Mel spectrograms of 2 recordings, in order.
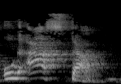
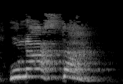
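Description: First: "un hasta" stretched slowly, falling at the end; stress on hasta. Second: "Un hasta" slow and much higher, falling; stressed hasta, higher. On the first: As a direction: dwell on "un hasta" and let it fall. ("un hasta" lento y marcado, cayendo) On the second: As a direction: lift "Un hasta" high, then drop it slowly. ("Un hasta" lento, agudo y enfático) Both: Shown as a demonstration.

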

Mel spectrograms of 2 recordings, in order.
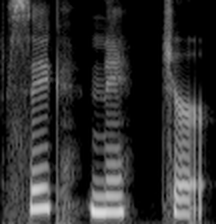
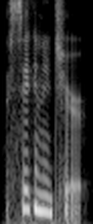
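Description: First: Signature drawn out very slowly, one syllable at a time. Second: Said in the usual way. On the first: Shown as a demonstration. Teacher showing learners how signature is built, syllable by syllable. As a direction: break signature into sig-na-ture, pausing between syllables.

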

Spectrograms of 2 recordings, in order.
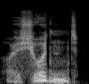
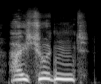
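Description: First: I shouldn't said close to the narrator's voice, mild refusal; a hint of the simple slave hesitating; lightly voiced simpleton. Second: I shouldn't said much higher and louder, a dim-witted refusal; simpleton repeating. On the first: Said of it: "he said". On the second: Acted. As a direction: blurt it out high like a simple slave. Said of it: "he repeated".

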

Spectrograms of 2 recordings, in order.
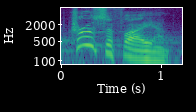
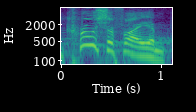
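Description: First: Smaller repeat of the crowd cry; echoing shout, eased. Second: Higher, louder crowd cry; first crowd shout, raised; read crowd shout. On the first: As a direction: let the echo fall back. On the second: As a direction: lift it as the mob's demand. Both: A narrator's reading. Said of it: "they kept shouting".

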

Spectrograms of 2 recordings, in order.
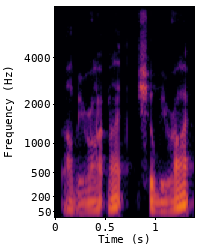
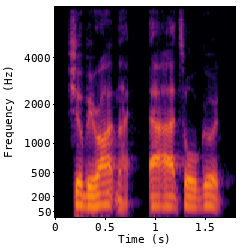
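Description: First: Aussie dad saying. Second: Loud, higher Aussie bloke, laying it on thick; hammed-up Aussie accent. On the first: Retold or imitated. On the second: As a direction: boom it out like a cheery Australian mate. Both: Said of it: "that's what the Aussies say".

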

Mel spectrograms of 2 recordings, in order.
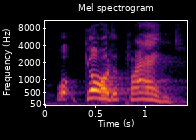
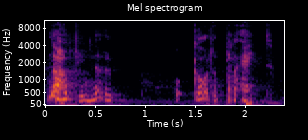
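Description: First: Slow, full-voiced preacher's declaration; emphatic proclamation. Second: Awed whisper. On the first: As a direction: proclaim it slowly to the congregation. Proclaims line, later whispers it. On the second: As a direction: drop to a whisper as if revealing a secret. Repeats the proclamation in hush. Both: Real, not acted.

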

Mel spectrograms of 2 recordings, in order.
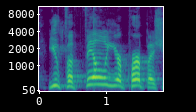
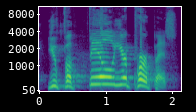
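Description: First: Said in the usual way. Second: Fulfill stressed, louder and higher; preacher pressing fulfill home on the repeat; emphatic repeat. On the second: Shown as a demonstration. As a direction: land the word fulfill hard and slow, raised and louder. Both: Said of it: "You get that?".

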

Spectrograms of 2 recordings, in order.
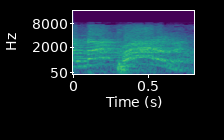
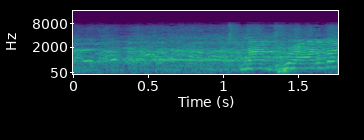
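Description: First: High-pitched defensive protest; defensive outburst. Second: Drawn-out admission; defensive confession. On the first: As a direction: protest it much higher, over the audience. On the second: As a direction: slowly own up to it. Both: Acted. Mock-defensive confession, repeated louder.

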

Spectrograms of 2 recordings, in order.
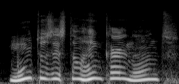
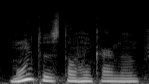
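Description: First: "Muitos" punched higher and louder; stress on muitos. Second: Said in the usual way. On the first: Shown as a demonstration. Teacher stressing to the study group, "Muitos" punched. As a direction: lean hard into "Muitos" to drive the point home. Teacher repeats key point emphatically.

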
